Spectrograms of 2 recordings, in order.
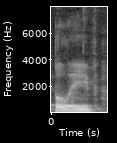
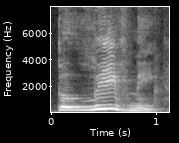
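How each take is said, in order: First: Said in the usual way. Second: "Believe" punched louder, pun on the brand; punning emphasis. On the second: Shown as a demonstration. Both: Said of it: "Get it?".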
